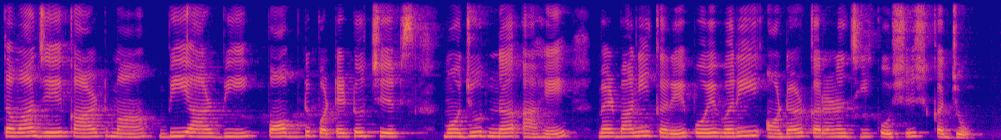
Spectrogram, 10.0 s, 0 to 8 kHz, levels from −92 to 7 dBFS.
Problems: none marked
